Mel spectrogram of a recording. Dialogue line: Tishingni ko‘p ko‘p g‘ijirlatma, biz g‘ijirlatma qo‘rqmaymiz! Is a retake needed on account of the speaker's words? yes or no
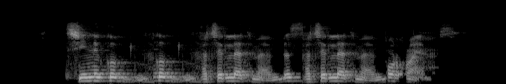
no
